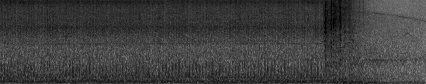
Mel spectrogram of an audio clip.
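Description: Flying craft in Dune Awakening, a loud continuous propeller-like engine drone passing close over sandy terrain, easing off near the end, no voices.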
